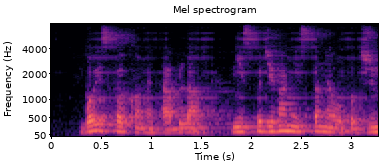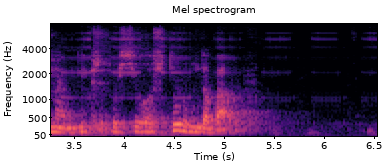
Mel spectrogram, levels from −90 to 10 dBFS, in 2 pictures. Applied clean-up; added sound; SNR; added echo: neural separator model SepFormer DNS4.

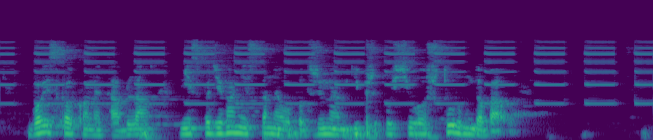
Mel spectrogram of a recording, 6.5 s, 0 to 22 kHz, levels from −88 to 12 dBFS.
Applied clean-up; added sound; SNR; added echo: classical method WPE with log-MMSE.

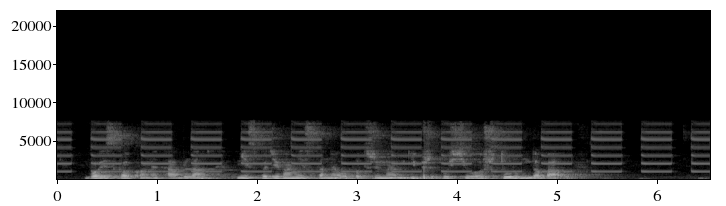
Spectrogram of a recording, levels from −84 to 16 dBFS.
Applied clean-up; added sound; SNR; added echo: none; Alarm; 18 dB; reverberation time 0.9 s.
